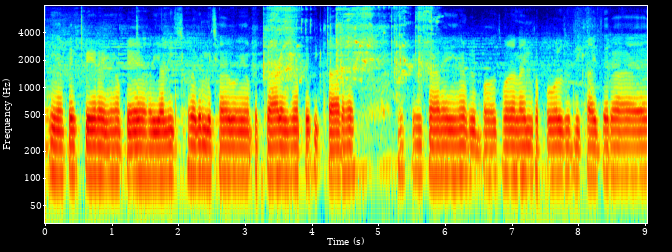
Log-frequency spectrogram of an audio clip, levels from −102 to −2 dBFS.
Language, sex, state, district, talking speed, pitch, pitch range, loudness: Hindi, male, Punjab, Kapurthala, 240 wpm, 110 Hz, 110-115 Hz, -15 LUFS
